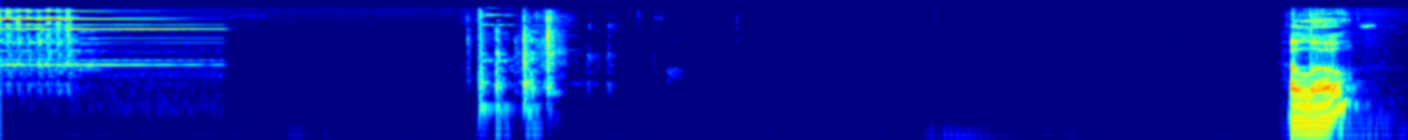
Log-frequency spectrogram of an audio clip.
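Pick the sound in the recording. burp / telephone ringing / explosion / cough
telephone ringing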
